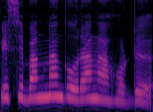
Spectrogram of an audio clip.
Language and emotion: Bodo, neutral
